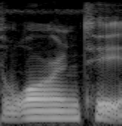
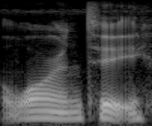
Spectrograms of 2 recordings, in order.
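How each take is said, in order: First: The final syllable is light and unstressed. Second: The final syllable is a full, stressed 'tea'. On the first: The speaker calls it right. "it was warranty" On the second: The speaker calls it wrong. "and not warranty"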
